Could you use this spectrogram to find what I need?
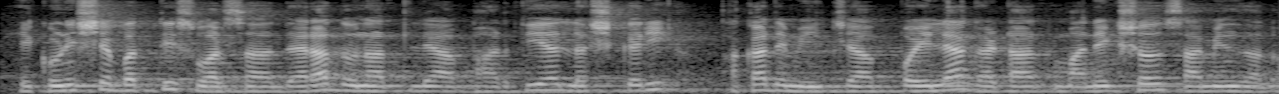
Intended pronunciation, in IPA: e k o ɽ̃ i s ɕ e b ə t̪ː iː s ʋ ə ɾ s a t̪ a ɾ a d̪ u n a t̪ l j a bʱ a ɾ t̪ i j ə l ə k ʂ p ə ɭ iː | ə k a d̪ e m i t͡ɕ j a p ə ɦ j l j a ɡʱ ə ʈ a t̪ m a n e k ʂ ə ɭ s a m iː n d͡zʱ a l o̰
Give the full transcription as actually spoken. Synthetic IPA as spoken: e k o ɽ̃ i s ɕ e b ə t̪ː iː s ʋ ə ɾ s a d̪ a ɾ a d̪ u n a t̪ l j a bʱ a ɾ t̪ i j ə l ə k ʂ k ə ɾ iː | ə k a d̪ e m i t͡ɕ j a p ə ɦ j l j a ɡʱ ə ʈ a t̪ m a n e k ʂ ə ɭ s a m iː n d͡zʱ a l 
